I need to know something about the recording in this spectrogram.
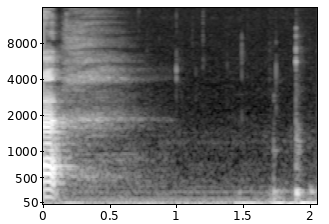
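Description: Faint clicks of a computer mouse: a single one about a second in and a few close together near the end.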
